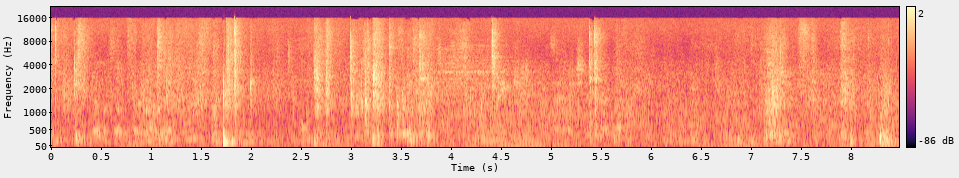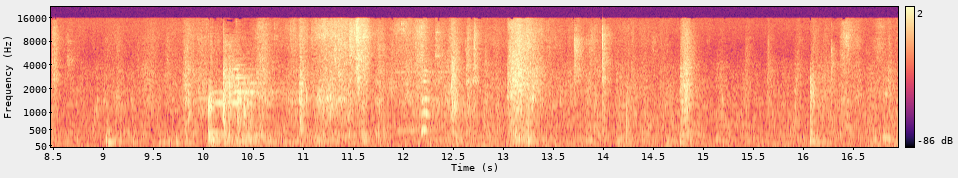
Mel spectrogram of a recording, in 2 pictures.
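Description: Footsteps, knocks and rustling as people clamber over joists and debris in a building's roof space, with a sharp knock about two seconds in. Faint, indistinct voices sit underneath.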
